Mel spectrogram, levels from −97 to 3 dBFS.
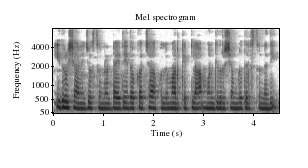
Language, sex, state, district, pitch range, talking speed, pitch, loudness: Telugu, female, Andhra Pradesh, Krishna, 185-195 Hz, 120 wpm, 190 Hz, -17 LUFS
